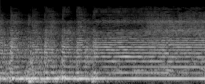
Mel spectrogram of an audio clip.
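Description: A single voice holding one long sung note, steady in pitch, in a chanted or sung passage.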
